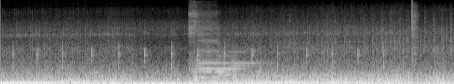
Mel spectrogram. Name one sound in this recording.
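A turn signal ticks in quick, regular clicks.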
